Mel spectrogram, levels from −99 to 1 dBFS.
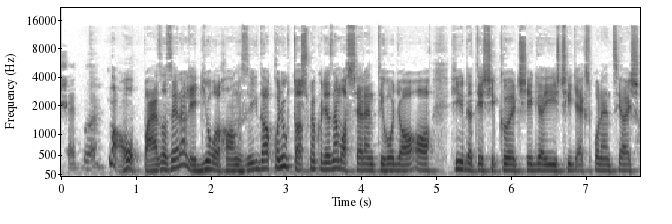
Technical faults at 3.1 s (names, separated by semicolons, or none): corrupt frame concealed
